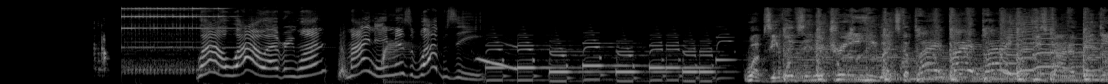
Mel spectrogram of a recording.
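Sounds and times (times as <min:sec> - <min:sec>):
cartoon alarm clock bell ringing: 0:01.2 - 0:03.0.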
